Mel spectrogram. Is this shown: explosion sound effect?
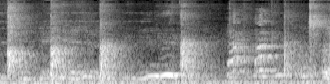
no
